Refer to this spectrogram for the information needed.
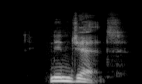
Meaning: A female ninja-like warrior or martial artist; a kunoichi
- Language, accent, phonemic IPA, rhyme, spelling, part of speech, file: English, Australia, /nɪnˈd͡ʒɛt/, -ɛt, ninjette, noun, En-au-ninjette.ogg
